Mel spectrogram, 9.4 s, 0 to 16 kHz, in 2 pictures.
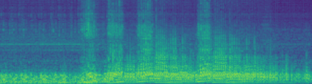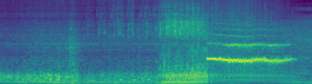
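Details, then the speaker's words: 1988 Corvette C4 with 350 (5.7 L) Tuned Port Injection V8 during inspection: smooth, regular idle with deep burble and a couple of clean blips that rise and settle evenly, no knocking; normal idle and rev. "moteur tournant dans un premier temps pour que vous puissiez en apprécier le vrombrissement du moteur, un moteur tout doux, tout régulier."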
